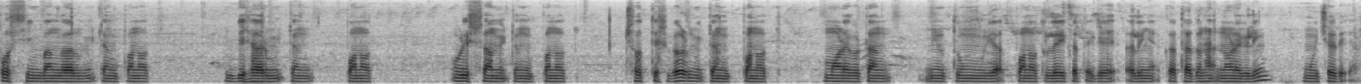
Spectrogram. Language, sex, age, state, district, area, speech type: Santali, male, 45-60, Jharkhand, East Singhbhum, rural, spontaneous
